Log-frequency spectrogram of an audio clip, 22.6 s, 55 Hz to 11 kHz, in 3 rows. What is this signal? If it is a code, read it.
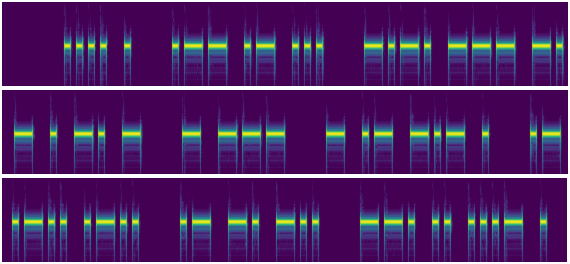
Morse code, heard as a keyed tone, about 14 wpm, 700 Hz. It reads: HE WAS CONTENT TO TAKE ALL AND GIVE
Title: Sentences from Top 1000 Words - Review Part 6 - 15wpm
